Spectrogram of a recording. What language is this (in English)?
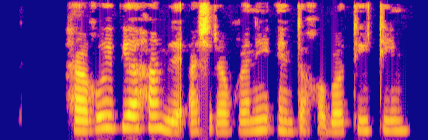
Pashto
